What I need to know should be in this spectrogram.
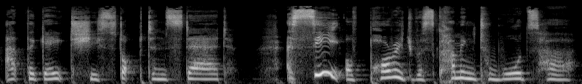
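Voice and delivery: usual speaking voice

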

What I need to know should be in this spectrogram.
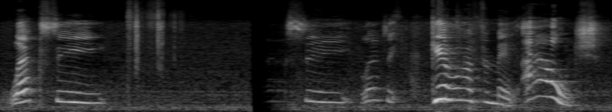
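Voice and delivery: scared shriek under attack; panicked cry. Acted. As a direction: yelp as she is grabbed. Attacked by her sister.

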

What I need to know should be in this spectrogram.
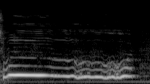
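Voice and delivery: high, gleeful whoop; excited whoop. Acted. The bugs fly away on bog wings, whooping. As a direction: cheer as you take off.

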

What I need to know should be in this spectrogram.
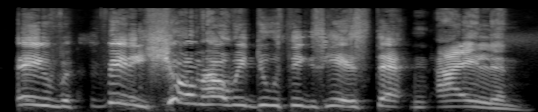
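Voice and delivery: Italian mafia impression. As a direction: play a cartoon Staten Island mobster sizing up a punk. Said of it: "Italian, speaking of mafia".

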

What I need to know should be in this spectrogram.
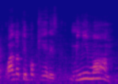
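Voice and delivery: usual speaking voice

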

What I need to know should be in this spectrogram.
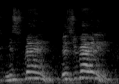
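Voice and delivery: imitating an eager kid calling, pitched high; high-pitched mimicked call across the room; retold calling out. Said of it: "he's yelling at me from across".

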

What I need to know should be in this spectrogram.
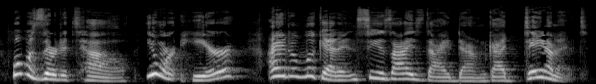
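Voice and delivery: loud, violent anguished swearing; violent outburst. A narrator's reading. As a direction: lash out in pain and shame. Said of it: "violent and cringing".

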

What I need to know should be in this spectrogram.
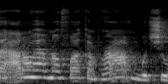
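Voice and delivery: high, loud insistence; worked-up retold retort; retold confrontation.

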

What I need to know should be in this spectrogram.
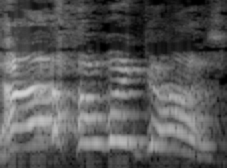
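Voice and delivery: squealing with giddy laughter; half laughing, half crying with joy; excited laugh-cry. Real, not acted. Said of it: "my voice might get quivery 'cause I'm all excited now".

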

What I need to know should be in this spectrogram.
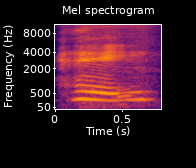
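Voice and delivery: usual speaking voice

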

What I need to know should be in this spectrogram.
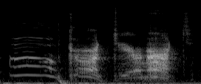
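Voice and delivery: high, strained, slow curse; real exasperated groan-shout; frustrated outburst. Real, not acted. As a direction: let the failure burst out. Loses the run again.

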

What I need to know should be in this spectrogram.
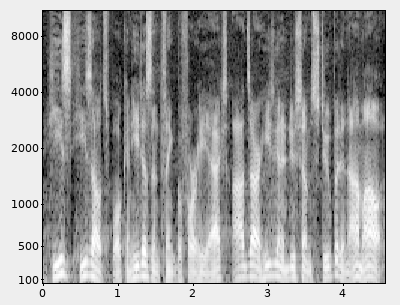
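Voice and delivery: ordinary talk, nothing marked

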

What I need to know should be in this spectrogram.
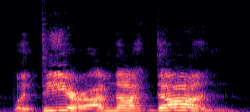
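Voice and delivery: high, loud, drawn-out pleading; wailing fake bride voice; falsetto. A narrator's reading. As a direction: whine to the monster in falsetto. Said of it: "in his falsetto voice".

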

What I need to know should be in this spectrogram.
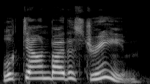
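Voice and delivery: a proud bird pointing the way; cardinal voice. A narrator's reading. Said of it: "cried Cardinal".

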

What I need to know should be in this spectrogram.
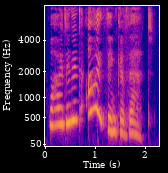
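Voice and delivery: high, loud glad exclamation; delighted mother bear. Acted. Mother bear praising Grandpa's picnic plan, high and delighted. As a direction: gush over the idea.

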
